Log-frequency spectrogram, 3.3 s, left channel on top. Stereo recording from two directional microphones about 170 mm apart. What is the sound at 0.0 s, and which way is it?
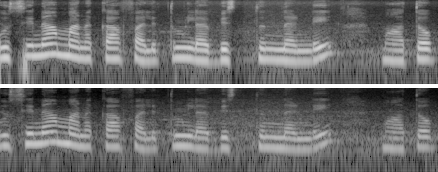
A woman's voice, 30° left (ahead or behind).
